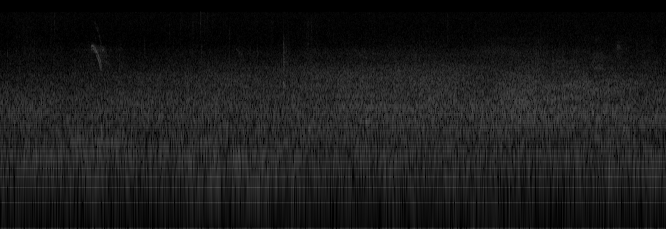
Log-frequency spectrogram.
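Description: Steady city traffic noise, a continuous hum of vehicles, with a brief high chirp about a second in.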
